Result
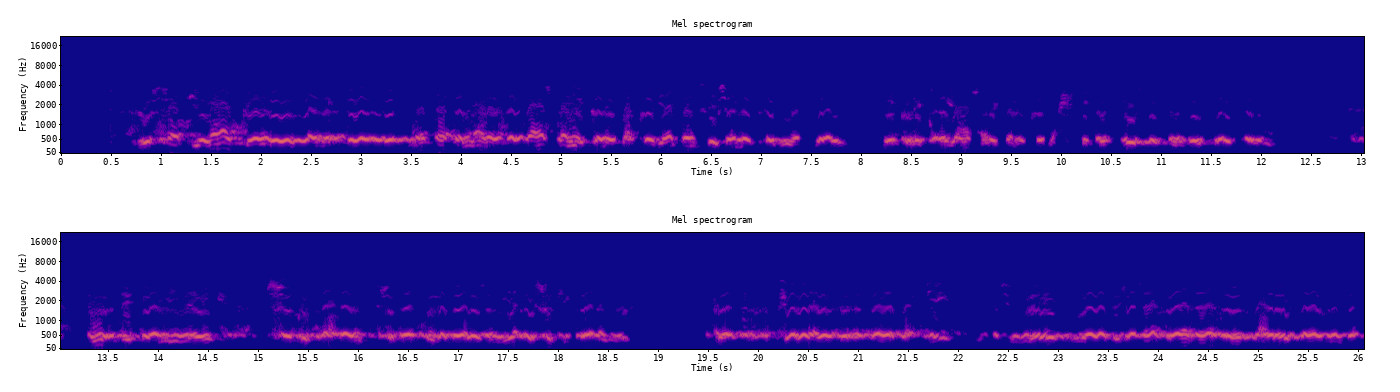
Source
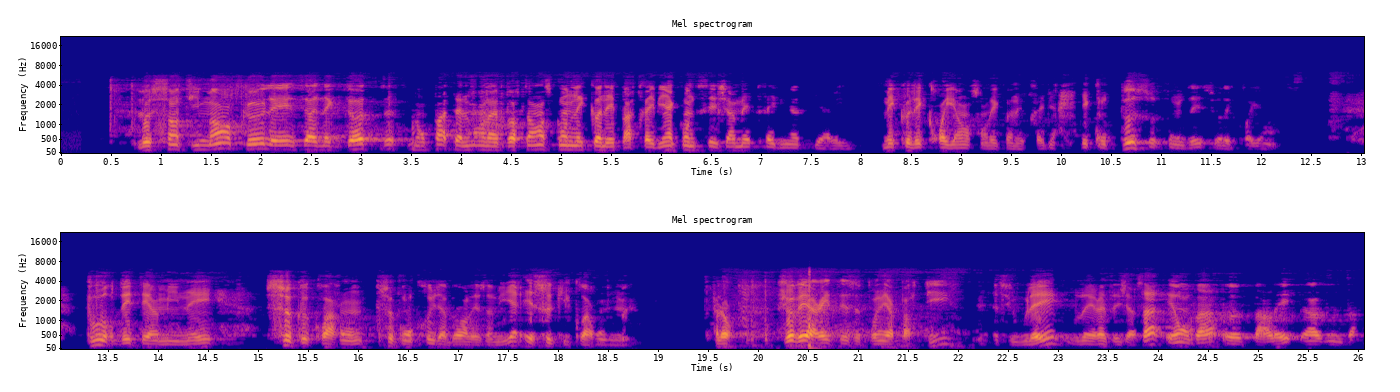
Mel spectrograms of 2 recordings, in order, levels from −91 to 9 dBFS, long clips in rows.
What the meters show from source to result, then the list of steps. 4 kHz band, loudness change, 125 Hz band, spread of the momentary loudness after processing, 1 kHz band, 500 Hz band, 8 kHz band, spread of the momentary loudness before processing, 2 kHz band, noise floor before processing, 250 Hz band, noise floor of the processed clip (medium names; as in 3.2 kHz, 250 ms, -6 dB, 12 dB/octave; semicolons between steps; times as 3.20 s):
under -35 dB, -15.0 dB, under -35 dB, 10 LU, -23.5 dB, -12.5 dB, no reading, 17 LU, under -30 dB, under -85 dBFS, -22.0 dB, under -85 dBFS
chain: peaking EQ 480 Hz +13 dB 0.67 oct; vibrato 9.4 Hz 87 cents; in parallel at +0.5 dB: compression, threshold -17 dBFS, peak gain reduction 18.5 dB; on the sum: band-pass 350–2900 Hz; saturation -28.5 dBFS, distortion 1 dB; spectral contrast expander 2.5:1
